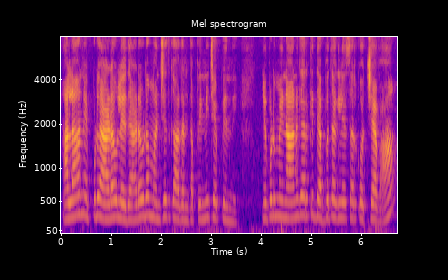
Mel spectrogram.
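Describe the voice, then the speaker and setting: A woman's voice: a little high, fairly even intonation, a bit bright, lightly acted. A woman reading the lines of a fussy, childlike middle-aged wife who complains and scolds. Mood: scolding. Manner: pouting, complaining, quick-tempered.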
